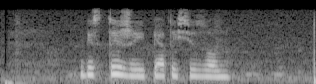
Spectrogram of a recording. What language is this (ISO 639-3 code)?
rus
